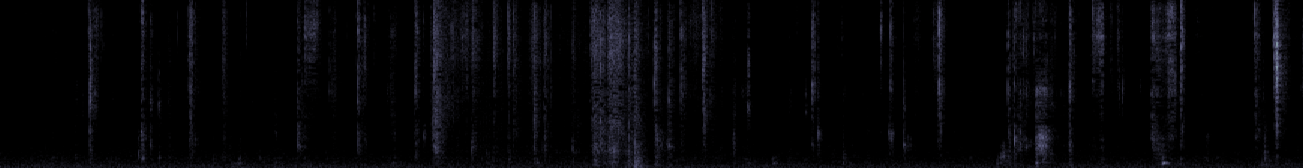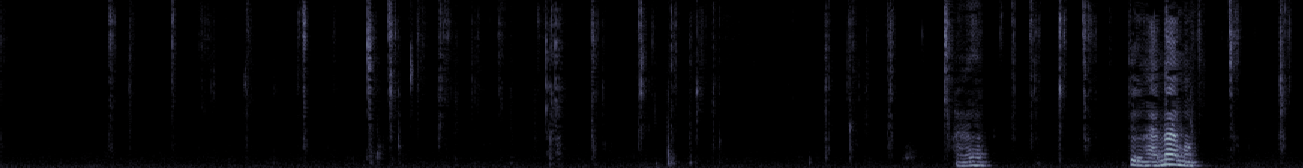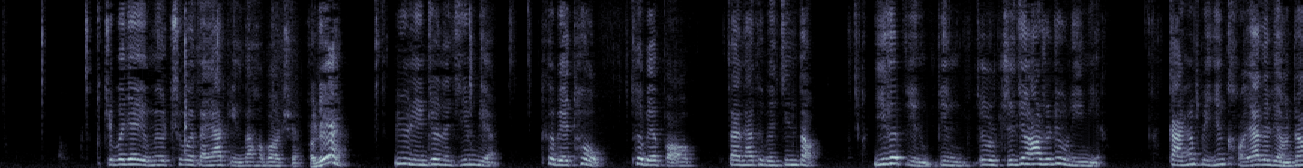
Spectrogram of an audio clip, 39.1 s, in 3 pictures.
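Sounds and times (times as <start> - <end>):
person chewing food: 0.1 - 24.3, 24.9 - 27.2, 29.8 - 30.0, 31.1 - 31.5, 34.4 - 34.8, 37.4 - 37.7.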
